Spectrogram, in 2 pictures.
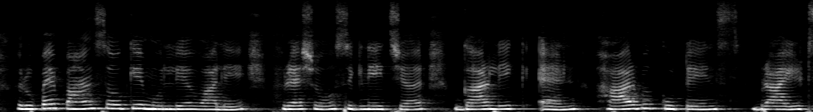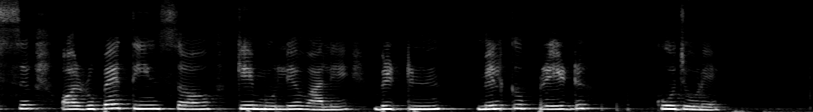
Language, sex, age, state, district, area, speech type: Hindi, female, 18-30, Madhya Pradesh, Gwalior, urban, read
